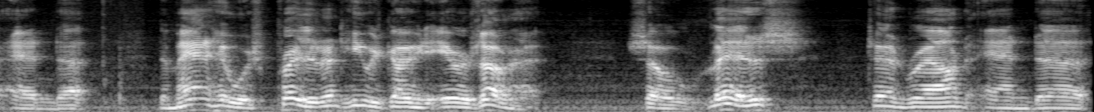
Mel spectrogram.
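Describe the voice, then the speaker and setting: Audible room echo and noticeable background noise surround the recording. A man speaks with ordinary pitch variation. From Australia. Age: 80s+. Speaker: war veteran. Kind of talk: testimony. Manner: halting.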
